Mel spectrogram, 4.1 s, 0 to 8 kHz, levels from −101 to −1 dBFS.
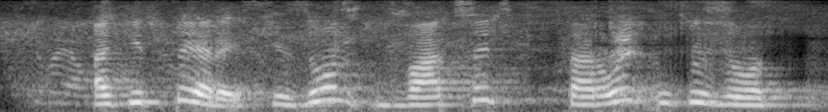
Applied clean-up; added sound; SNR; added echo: neural mask model Resemble Enhance denoiser.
